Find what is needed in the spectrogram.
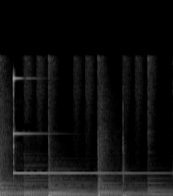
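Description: A single bright ding chime sound effect strikes just after the start and rings on, slowly fading, over children's background music with a steady beat.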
